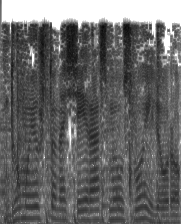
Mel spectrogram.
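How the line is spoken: Plain. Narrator (Russian): ответил Дэн

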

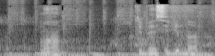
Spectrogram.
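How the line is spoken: Frightened boy mumbling. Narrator (Russian): пробормотал мальчишка испуганно

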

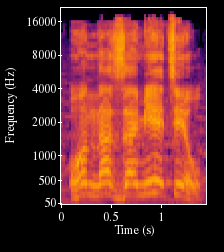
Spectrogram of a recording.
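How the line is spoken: Alarmed shout. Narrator (Russian): еще раз крикнула Ева

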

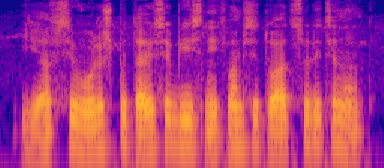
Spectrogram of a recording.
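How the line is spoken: Calm male reply. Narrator (Russian): спокойно ответил Андрей

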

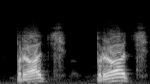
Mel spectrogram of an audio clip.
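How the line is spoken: Shouting. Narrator (Russian): кричал Кандаиди

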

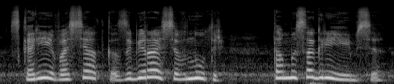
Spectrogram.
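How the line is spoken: Joyful exclamation. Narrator (Russian): обрадованно воскликнула Настя

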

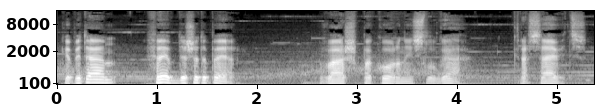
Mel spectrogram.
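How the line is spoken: Plain. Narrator (Russian): ответил офицер

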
